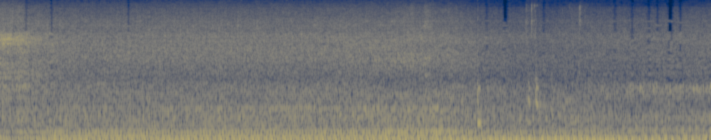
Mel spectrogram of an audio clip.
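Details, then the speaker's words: Classic Mini just refilled with fresh oil and new filter, first start: oil pressure warning light goes out, smooth even quiet idle with no ticking, quieter than ever; owner wonders if it previously had the wrong oil, running to warm thick oil. "all right oil pressure warning lights gone out do you know that's quieter than it's ever been I wonder if I had the wrong oil in it"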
